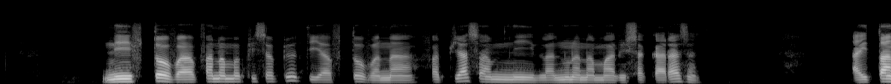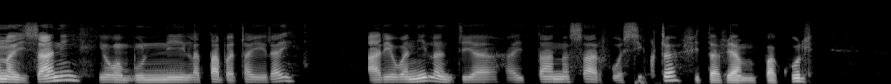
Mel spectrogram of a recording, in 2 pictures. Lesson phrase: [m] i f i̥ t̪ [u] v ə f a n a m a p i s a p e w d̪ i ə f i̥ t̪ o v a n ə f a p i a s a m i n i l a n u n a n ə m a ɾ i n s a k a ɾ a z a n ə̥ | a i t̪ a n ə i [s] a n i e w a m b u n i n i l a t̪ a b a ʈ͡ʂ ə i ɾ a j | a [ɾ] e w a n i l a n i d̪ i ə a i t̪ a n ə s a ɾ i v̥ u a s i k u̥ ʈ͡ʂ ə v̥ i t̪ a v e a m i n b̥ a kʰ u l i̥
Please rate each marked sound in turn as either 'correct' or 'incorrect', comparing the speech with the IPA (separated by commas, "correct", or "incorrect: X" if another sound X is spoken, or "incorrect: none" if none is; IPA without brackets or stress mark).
incorrect: n, incorrect: o, incorrect: z, correct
